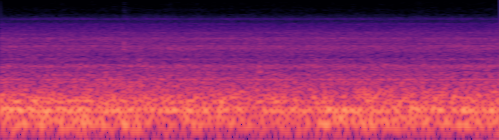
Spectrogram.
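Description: Stationary Metrolink commuter train's steady low rumble, heard inside the passenger car as it idles at the platform.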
